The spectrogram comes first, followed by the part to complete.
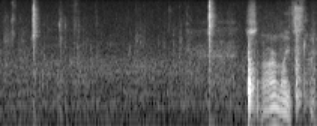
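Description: A few sharp metallic clicks, the loudest about three seconds in, as a battery-charger lead's alligator clip is handled and clamped onto a starter relay's terminal.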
